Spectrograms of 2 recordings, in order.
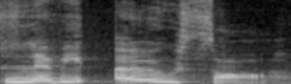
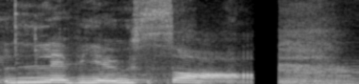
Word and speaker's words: Leviosa: Wrong. It's Leviosa, not Leviosa.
